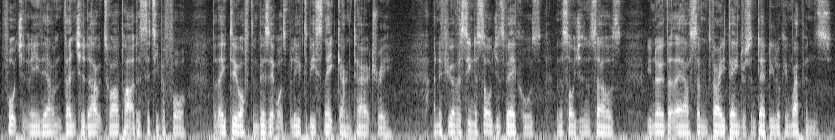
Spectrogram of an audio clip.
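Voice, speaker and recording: In an audiobook story, the male narrator voices a secretive, formal man who is calm and courteous, speaking in a measured, deliberate way. The fairly low voice stays close to an everyday one, with a little hiss or hum.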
